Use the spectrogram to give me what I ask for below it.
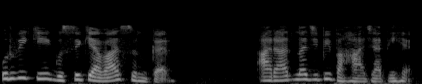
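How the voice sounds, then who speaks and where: A woman's voice: lowish voice, big pitch swings, moderate pace, breathy edge, dry recording. A woman narrating a domestic story in a plain storytelling manner, recorded dull and dry.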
